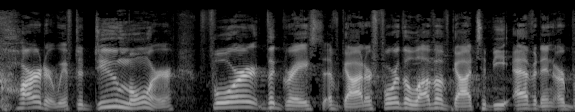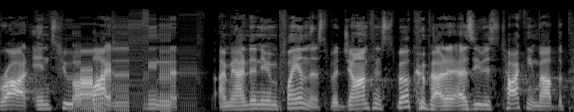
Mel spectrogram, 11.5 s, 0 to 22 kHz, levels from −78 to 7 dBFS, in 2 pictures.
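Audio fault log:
6.43–7.79 s, robotic sound from repeated short buffers: the audio turns stiff and metallic with a steady 50 Hz buzz. It's likely that new data arrived too slowly, so a 20 ms chunk kept looping and replaced most of that stretch while the real audio got skipped.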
